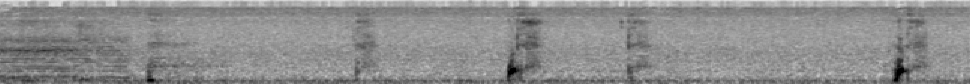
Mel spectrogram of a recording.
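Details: A pet dog named Eungsuni, asleep, giving the short 'ppyok! ppyok!' squeaks she sometimes makes while sleeping: brief, sharp, mid-pitched blips, three strong and two fainter ones spread irregularly over six seconds, with a faint musical tone at the start.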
